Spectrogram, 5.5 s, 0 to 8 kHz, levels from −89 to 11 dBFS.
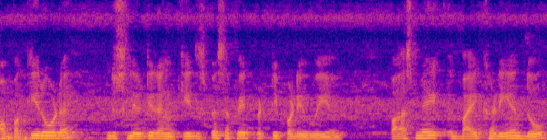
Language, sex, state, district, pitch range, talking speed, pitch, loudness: Hindi, male, Chhattisgarh, Balrampur, 125-140 Hz, 230 wpm, 135 Hz, -16 LUFS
